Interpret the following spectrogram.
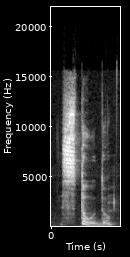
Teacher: The last syllable is really weak.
